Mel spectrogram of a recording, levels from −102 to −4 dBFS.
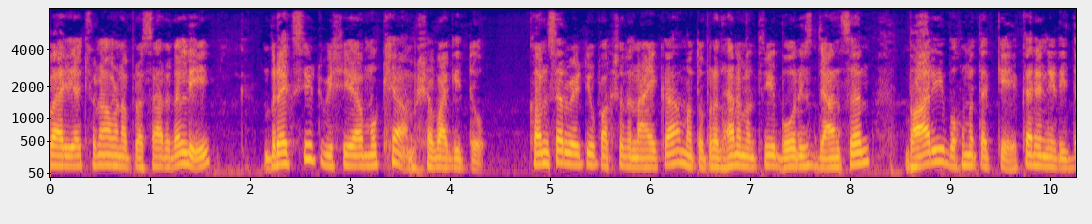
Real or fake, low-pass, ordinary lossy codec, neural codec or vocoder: fake; none; none; codec, 16 kHz, 4 kbps, FreqCodec, larger model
